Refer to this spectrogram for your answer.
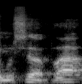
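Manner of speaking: big, deep, low-pitched voice. Retelling how the oldest son greets his dad: imitating son's deep voice. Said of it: "You gotta come at me with the deep voice?".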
